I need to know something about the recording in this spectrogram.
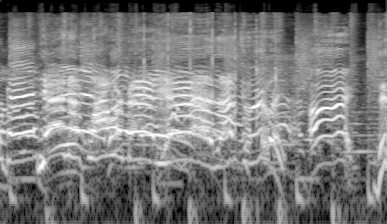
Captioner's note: crowd cheers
